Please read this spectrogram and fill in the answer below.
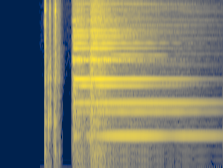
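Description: A quick double click, then a bright bell ding that rings on and fades away over about a second and a half: the sound effect of a notification bell being clicked.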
